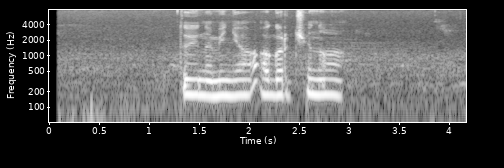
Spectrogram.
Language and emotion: Russian, sad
